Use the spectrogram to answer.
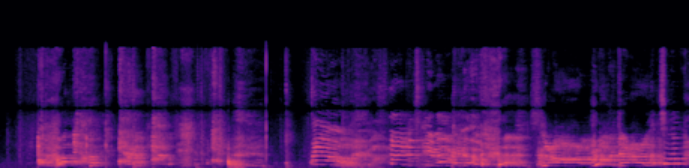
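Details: A girl has a coughing fit, a rapid run of about six harsh coughs followed by talking. She remarks she probably shouldn't have drunk the whole bottle of soda.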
